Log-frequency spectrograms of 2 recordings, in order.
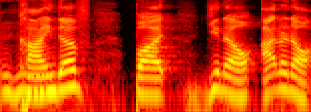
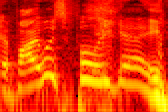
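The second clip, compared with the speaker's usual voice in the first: cracking, breaking voice mid-phrase; 7 semitones higher than usual. Admitting something while laughing with the others, voice cracking. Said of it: "I love that your voice cracked".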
